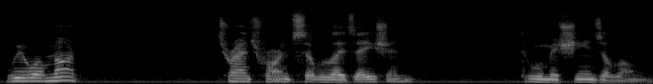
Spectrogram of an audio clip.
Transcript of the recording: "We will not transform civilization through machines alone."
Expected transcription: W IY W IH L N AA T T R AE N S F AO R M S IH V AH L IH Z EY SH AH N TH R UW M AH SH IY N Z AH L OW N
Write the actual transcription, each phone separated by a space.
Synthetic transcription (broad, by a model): W IY W IH L N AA T T R AE N S F AO R M S IH V AH L IH Z EY SH AH N TH R UW M AH SH IY N Z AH L OW N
